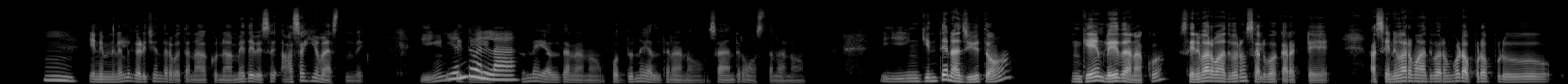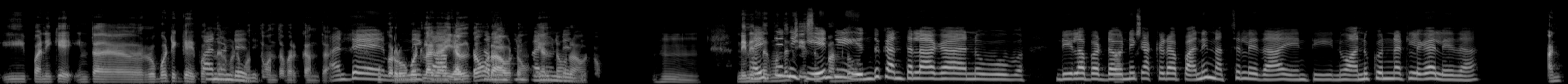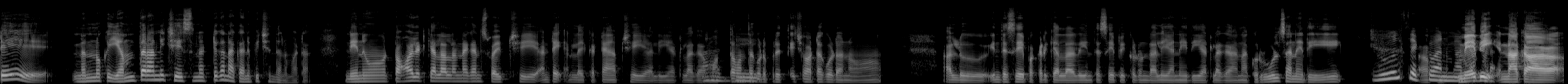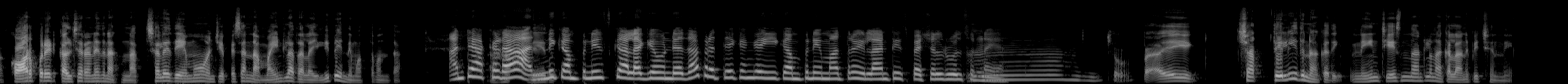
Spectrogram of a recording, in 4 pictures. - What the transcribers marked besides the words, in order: in English: "రోబోటిక్‌గా"; in English: "ఆఫీస్‌కి"; in English: "రోబోట్"; tapping; in English: "టాయిలెట్‌కెళ్లాలన్నా"; in English: "స్వైప్"; in English: "లైక్ ట్యాప్"; in English: "మేబీ"; in English: "కార్పొరేట్"; in English: "మైండ్‌లో"; in English: "కంపెనీస్‌కి"; in English: "కంపెనీ"; in English: "స్పెషల్"; drawn out: "హ్మ్"
- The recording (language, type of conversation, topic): Telugu, podcast, ఉద్యోగ భద్రతా లేదా స్వేచ్ఛ — మీకు ఏది ఎక్కువ ముఖ్యమైంది?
